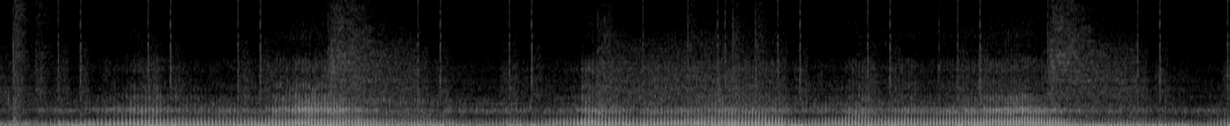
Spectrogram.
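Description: Dirt bike engine revving, its pitch rising and falling several times as the throttle is opened and closed.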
